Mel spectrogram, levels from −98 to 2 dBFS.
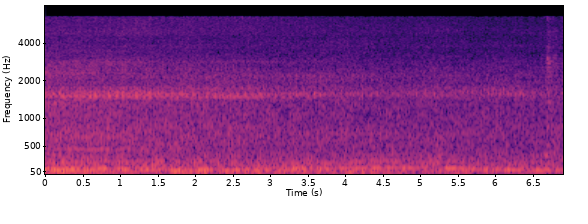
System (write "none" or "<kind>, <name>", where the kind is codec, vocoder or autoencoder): none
